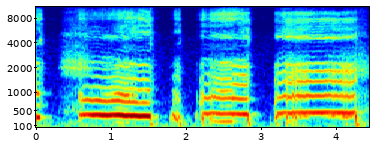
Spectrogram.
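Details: Tame male red fox, happy and content rather than in pain, squeaking because he wants to be hugged and petted; three long, steady, whiny squeaking tones, each lasting about a second, with brief breathy sounds between them.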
